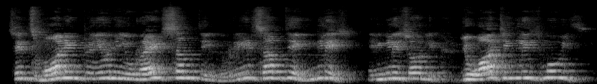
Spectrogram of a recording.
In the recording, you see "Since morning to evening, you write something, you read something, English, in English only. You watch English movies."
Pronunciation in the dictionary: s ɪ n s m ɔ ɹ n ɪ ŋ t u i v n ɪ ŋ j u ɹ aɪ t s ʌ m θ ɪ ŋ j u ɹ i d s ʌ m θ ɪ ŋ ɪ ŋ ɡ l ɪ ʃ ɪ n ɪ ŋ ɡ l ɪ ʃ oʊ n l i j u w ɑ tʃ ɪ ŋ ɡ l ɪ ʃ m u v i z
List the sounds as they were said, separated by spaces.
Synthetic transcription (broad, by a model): s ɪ n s m ɔ ɹ n ɪ ŋ t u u n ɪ j u ɹ aɪ t s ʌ m t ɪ ŋ j u ɹ i d s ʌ m t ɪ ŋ ɪ ŋ ɡ l ɪ ʃ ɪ ɪ ŋ ɡ l ɪ ʃ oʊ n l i j u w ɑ tʃ ɪ ŋ ɡ l ɪ ʃ m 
